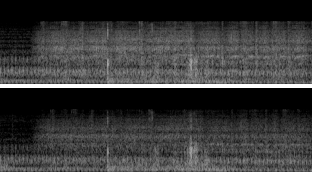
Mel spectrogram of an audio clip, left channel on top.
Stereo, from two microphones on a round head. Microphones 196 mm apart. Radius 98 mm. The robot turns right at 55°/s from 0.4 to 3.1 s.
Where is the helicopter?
45° left (ahead or behind); by 3.1 s 25° right (ahead or behind).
